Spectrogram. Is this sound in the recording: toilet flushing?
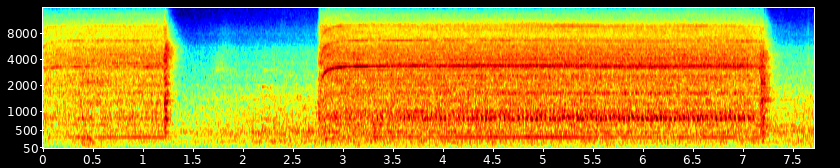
no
